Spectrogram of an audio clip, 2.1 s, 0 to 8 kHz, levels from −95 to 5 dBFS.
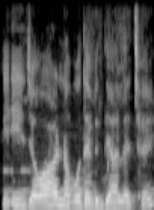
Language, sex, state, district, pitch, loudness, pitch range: Maithili, female, Bihar, Vaishali, 210 Hz, -14 LUFS, 205-220 Hz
